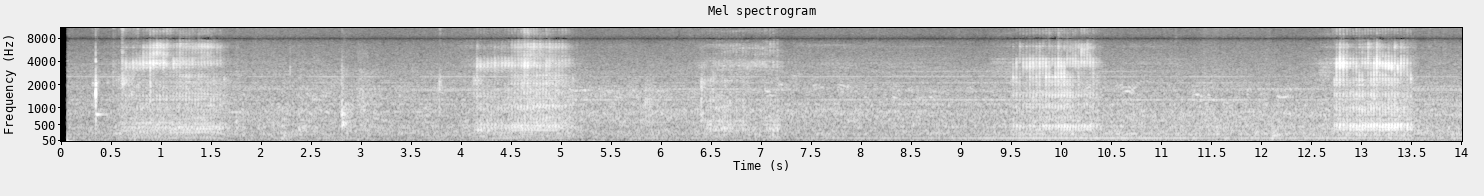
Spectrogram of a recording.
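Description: Loud, noisy snoring bursts about every three to four seconds, with quiet room noise between them.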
